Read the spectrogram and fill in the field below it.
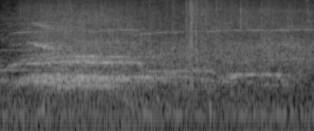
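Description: A crowd at the Red Bull Battlegrounds Austin esports event cheers and applauds for a StarCraft player, a steady, broad roar of clapping and voices that swells early and then holds at a lower level.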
